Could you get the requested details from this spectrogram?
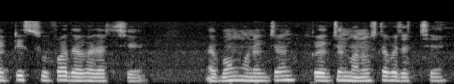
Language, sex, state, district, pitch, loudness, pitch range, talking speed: Bengali, female, Assam, Hailakandi, 180 Hz, -15 LUFS, 170-195 Hz, 130 wpm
